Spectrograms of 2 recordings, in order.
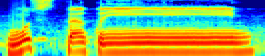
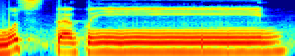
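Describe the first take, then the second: No difference in how they are said.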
